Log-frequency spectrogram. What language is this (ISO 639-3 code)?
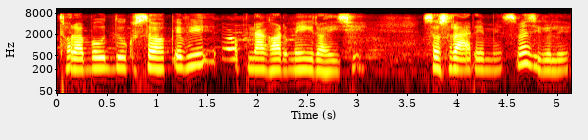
mai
